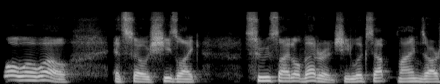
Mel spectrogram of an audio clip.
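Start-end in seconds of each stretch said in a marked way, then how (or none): 0.0-0.7 freaked-out whoa. Retold or imitated. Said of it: "and she freaks out".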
